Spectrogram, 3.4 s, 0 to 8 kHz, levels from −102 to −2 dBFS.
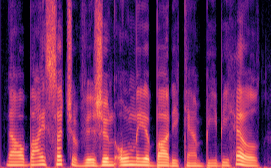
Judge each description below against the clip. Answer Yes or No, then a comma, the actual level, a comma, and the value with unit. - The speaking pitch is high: No, medium, 140 Hz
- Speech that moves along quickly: No, average, 195 wpm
